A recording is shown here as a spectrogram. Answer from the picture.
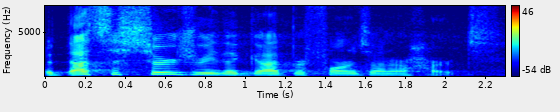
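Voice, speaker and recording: This man has an ordinary speaking voice, fairly high in pitch, with lively intonation. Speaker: pastor. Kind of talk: sermon.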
